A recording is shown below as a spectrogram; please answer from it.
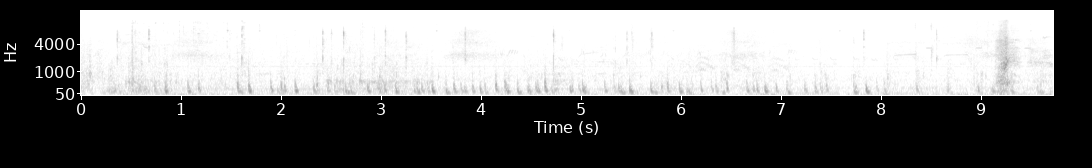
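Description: A horse gallops in a race in the western game Red Dead Redemption 2, rapid clip-clop hoofbeats pounding close and steady, with a brief whinny near the end and a faint voice in the background.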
